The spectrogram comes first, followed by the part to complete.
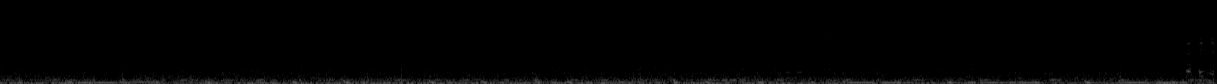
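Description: Faint, steady low rumble of a Fiat minibus's engine and tyres heard from inside the cabin as it climbs slowly up a narrow road.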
